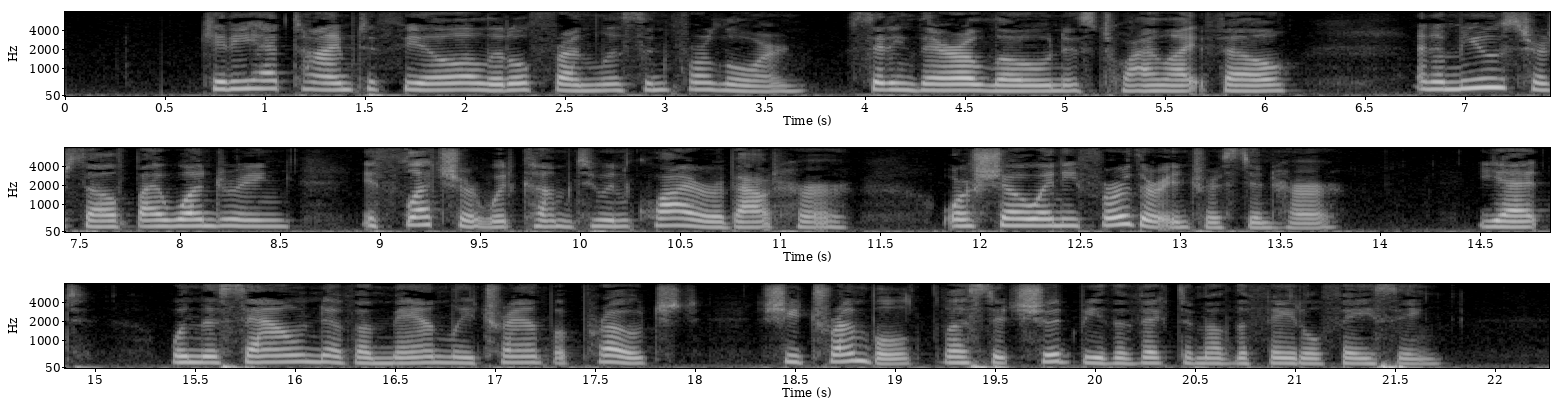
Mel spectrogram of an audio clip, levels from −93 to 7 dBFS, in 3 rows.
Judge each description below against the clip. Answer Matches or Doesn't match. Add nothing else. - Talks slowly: Doesn't match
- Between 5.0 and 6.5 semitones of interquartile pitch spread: Doesn't match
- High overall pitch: Matches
